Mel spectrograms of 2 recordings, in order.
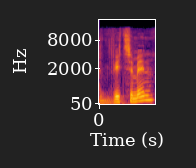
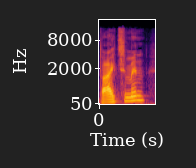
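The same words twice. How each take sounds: First: It is said with a British pronunciation. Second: It is said with an American pronunciation. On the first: "giggling at me using the word vitamin" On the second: "rather than vitamin"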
